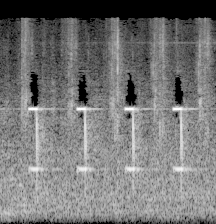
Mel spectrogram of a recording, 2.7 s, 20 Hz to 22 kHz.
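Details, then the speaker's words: AED Plus metronome during CPR demonstration: evenly spaced electronic beeps, about 100 a minute, pacing chest compressions at 100 to 120 per minute, 5 to 6 cm deep. "Khi chúng ta nghe tiếng beep, tức là tần số ép để đảm bảo 100 đến 120 nhịp một"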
